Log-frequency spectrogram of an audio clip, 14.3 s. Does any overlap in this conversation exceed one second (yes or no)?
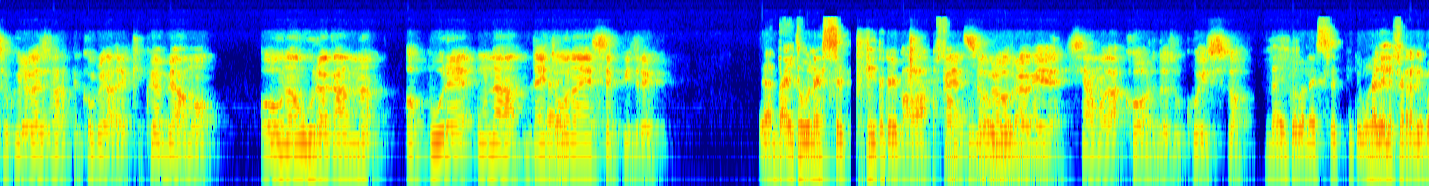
yes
